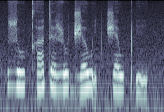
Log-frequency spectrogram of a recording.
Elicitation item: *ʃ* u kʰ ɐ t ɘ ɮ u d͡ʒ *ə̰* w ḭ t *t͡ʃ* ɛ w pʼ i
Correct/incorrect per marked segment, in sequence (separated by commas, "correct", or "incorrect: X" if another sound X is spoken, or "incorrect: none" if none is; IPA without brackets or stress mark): incorrect: z, incorrect: ə, correct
